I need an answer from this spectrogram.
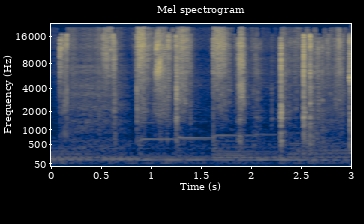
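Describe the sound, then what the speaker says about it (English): A deck of Seasons of the Witch Oracle cards being shuffled by hand, a quick series of close riffling and sliding card sounds with soft rubbing between them. "Okay, we're going to shuffle the Seasons of the Witch Oracle."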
